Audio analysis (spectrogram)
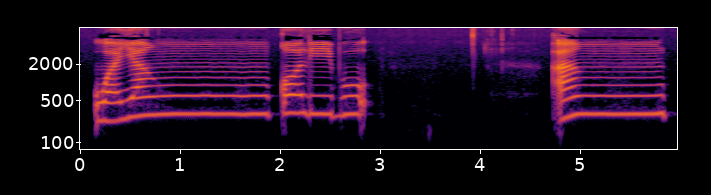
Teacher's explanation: ikhfa dengan tingkatan paling rendah, yang mana bacaan ikhfa-nya lebih pendek dari gunnahnya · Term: ikhfa adna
